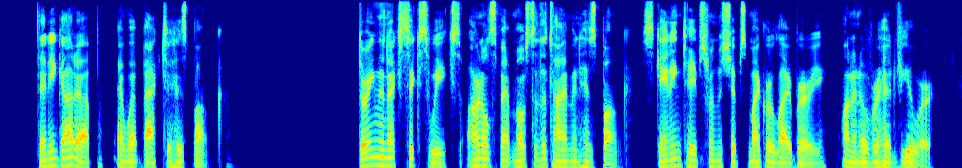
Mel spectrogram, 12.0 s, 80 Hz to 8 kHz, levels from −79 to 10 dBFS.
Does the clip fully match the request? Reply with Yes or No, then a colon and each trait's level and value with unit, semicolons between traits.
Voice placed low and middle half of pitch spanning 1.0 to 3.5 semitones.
No: low, 100 Hz; average, 4.2 semitones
